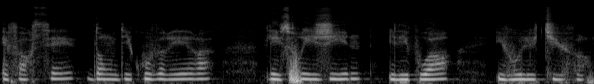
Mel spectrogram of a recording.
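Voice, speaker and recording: A soft-spoken whisper at a very slow pace. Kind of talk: whispered book reading. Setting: ASMR recording. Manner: whispered, soft-spoken.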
